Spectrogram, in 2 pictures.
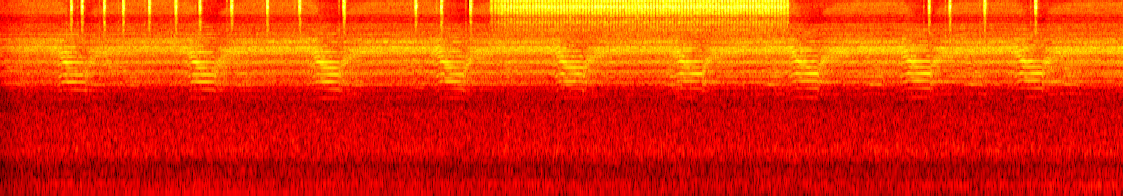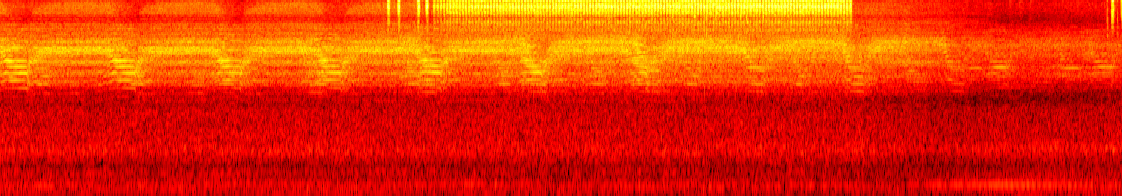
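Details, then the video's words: At sunset, a black-legged meadow katydid (Orchelimum nigripes) perched on a pickerelweed leaf at a pond in Houston, Texas, stridulates with quick high ticks that break into long, hissing buzzes. "Katydid makes some noise"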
